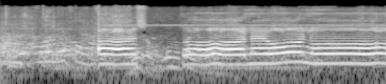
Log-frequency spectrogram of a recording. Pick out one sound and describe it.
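A man chants in a deep, steady voice.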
